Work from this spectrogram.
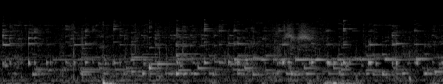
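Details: Akkaraman lambs, newly separated from their mothers, calling for them on a farm; repeated short wavering bleats with a harmonic, nasal tone follow one another through the stretch, with low rustling and thumps of farm activity underneath.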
